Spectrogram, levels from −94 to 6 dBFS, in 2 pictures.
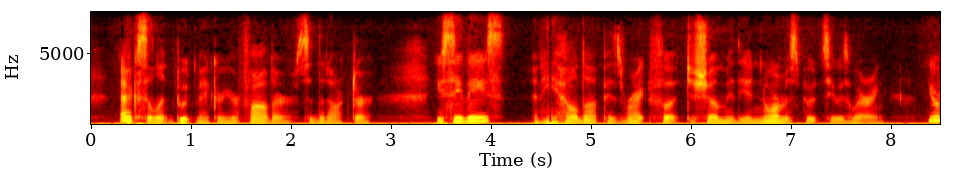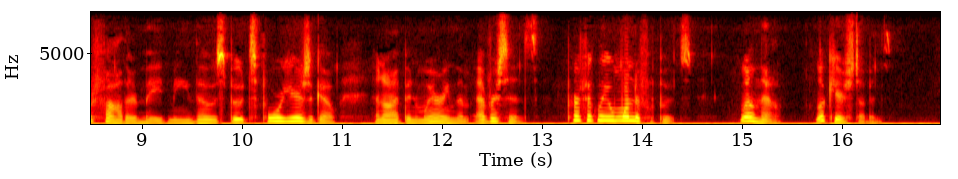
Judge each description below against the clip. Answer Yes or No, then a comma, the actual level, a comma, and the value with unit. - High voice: No, medium, 180 Hz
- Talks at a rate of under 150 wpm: No, average, 170 wpm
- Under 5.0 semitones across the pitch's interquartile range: No, wide, 5.4 semitones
